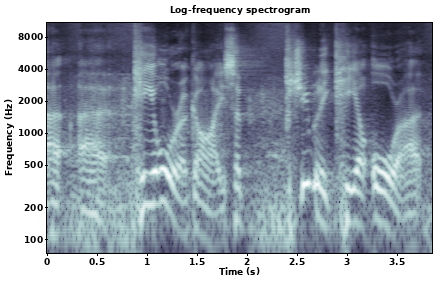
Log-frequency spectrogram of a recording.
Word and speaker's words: kia ora: in touch uh uh kiora guy so presumably kia ora k-i-a-o-r-a is some sort of a greeting in in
